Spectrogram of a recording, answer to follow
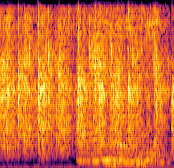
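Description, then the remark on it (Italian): An audience applauds steadily, a dense wash of many hands clapping that holds at an even, fairly loud level throughout, with a low hum of voices rising beneath it partway through; the applause is for journalist Tullio Garbato at an event on a cold October Sunday. “E mi sollecito ancora, se mi permettete, un applauso a Tullio Garbato.”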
